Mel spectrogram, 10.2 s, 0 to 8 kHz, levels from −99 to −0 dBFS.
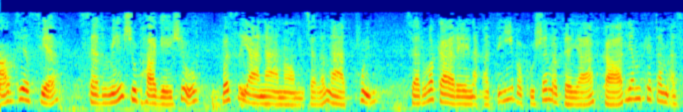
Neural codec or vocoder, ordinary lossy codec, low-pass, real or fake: codec, 16 kHz, 1.1 kbps, Voila-Tokenizer; MP3, 24 kbps; 7.2 kHz; fake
